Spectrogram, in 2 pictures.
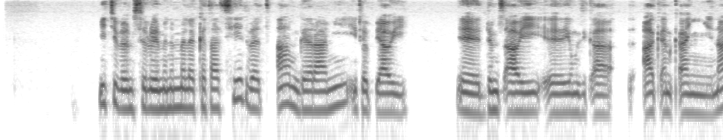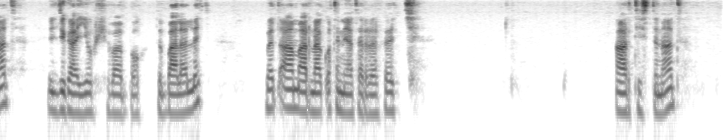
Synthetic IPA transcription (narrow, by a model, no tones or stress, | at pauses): jɪt͡ʃːibəmɨsɨlujɛmːɨnːɨmːələkːət̪ʰat̪sihet̪bət̪ʼamɡəɾamiḭt̪ʰjo̞pʼːjawi | d̪ɨmsʼawijɛmuzikʼa | akʼənkʼaɲnat̪ | ʔɨd͡ʒːɨɡajɛwʃɪβabːəwt̪ʰɨbːalalːət͡ʃː | bət̪ʼamad̪nakʼot̪ʰɨnjat̪ʰəɾːəfət͡ʃː | ʔaɾt̪ʰist̪nat̪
